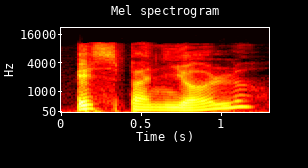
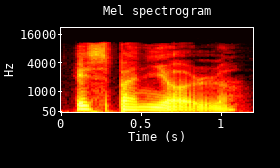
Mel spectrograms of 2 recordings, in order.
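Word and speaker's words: espagnol: is changing now uh in which the masculine form and The Feminine form can be written differently but then they are pronounced the same way okay so in this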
